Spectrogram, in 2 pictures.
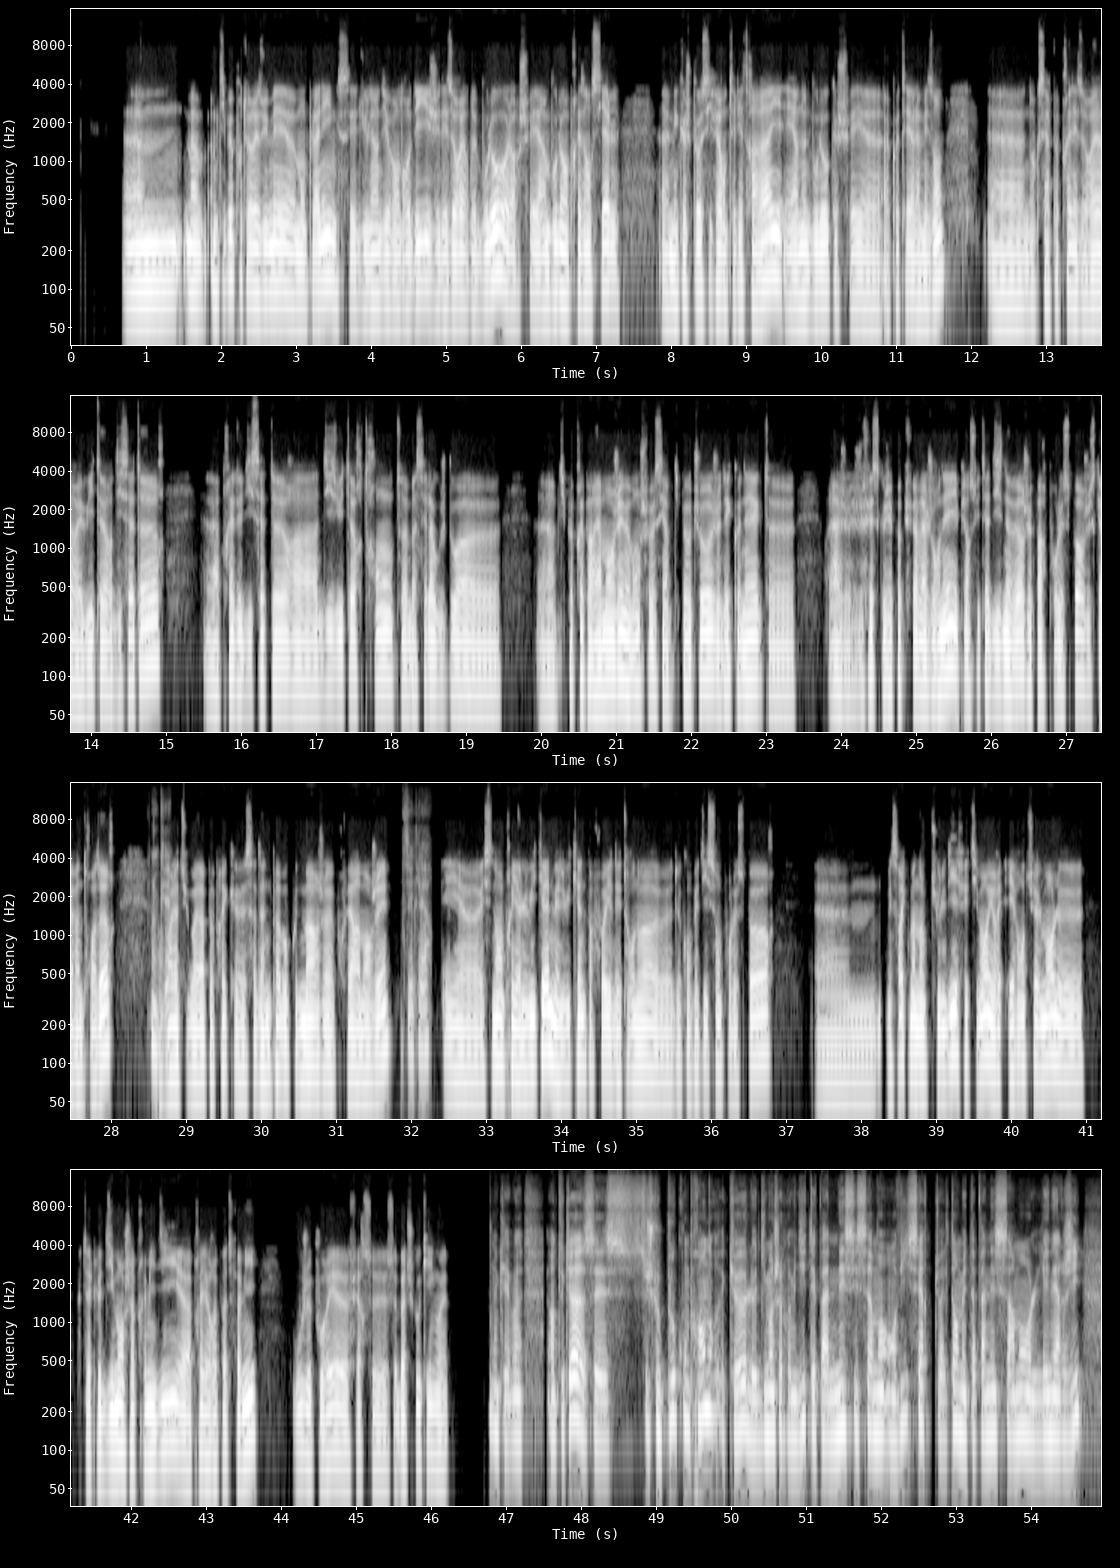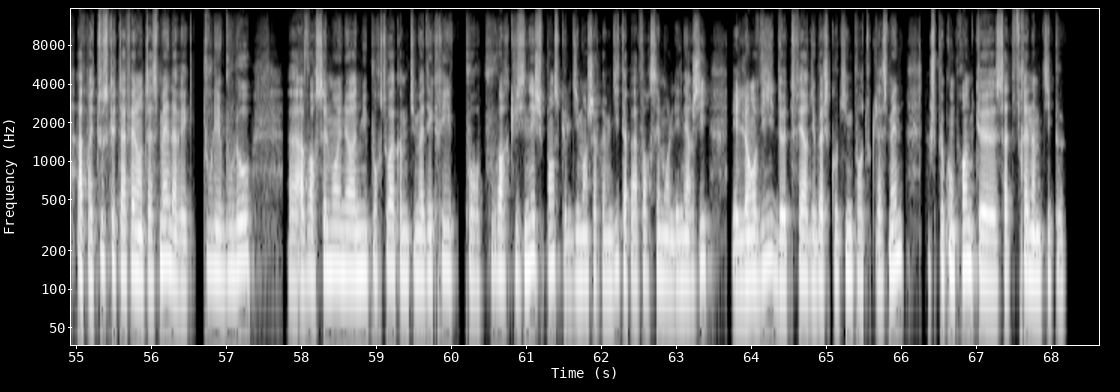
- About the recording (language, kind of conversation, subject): French, advice, Comment puis-je manger sainement malgré un emploi du temps surchargé et des repas pris sur le pouce ?
- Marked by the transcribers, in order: in English: "batch cooking"; stressed: "peux"; in English: "batch cooking"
